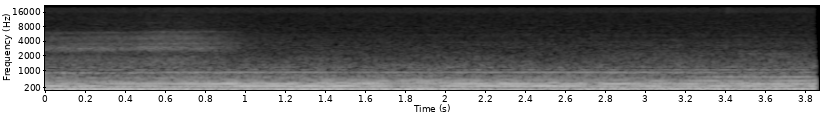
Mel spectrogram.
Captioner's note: inhaling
